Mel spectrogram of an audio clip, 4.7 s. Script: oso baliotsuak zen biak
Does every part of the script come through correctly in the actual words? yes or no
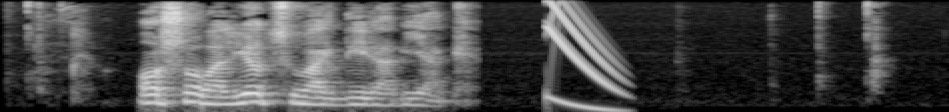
no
